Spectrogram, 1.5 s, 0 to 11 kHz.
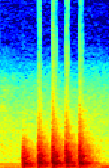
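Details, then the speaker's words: Fiat 147 under restoration, bare floor sheet metal before sound-deadening plates are fitted: five quick hand knocks, about five a second, each ringing hollow and lingering, showing undamped floor panel drumming. "Vamos a colocar estos paneles y vamos a ver si cambio el sonido."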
